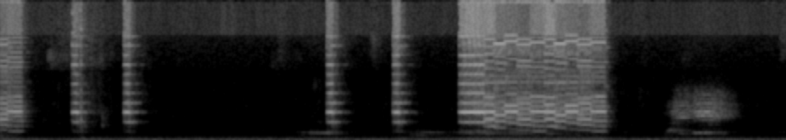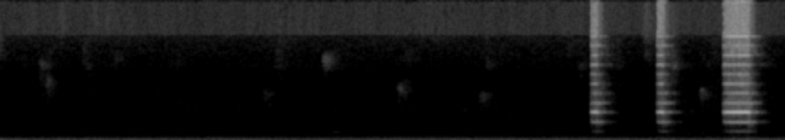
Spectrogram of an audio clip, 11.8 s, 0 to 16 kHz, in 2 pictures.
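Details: Castle Mamba Micro X2 speed controller with Castle 1010 4400kv motor in a Typhon Grom RC car repeatedly beeping after power-on in short high groups with long gaps; binding to SLR300 receiver not completing during troubleshooting.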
